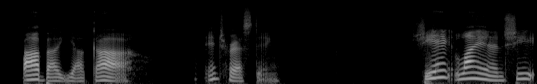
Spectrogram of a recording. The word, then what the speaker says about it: Baba Yaga: Baba has stress on the first syllable. Yaga has an accent. Baba Yaga has an accent on the last syllable. Baba Yaga.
